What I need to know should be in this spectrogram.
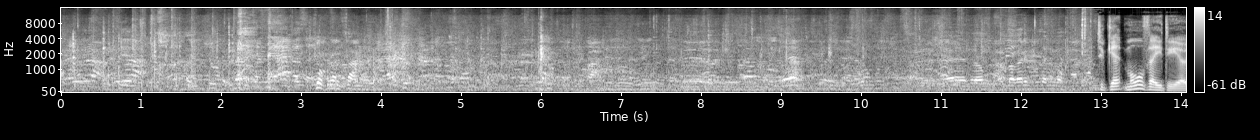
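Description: A man speaks into a microphone, heard over loudspeakers outdoors.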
